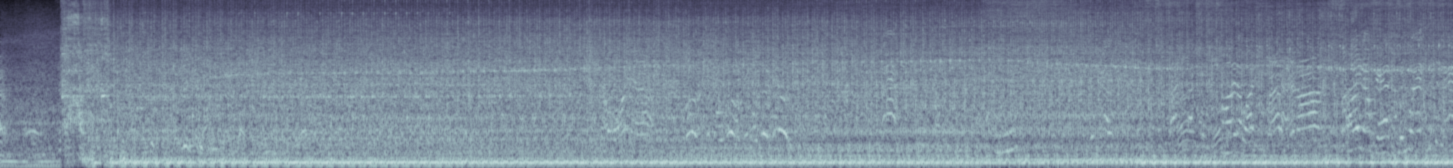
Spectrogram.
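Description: A diesel engine starts and runs with a loud, steady clatter.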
